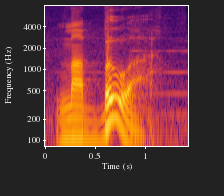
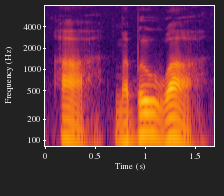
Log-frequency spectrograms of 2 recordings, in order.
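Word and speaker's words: מבוע: The word for fountain here is mabua. Mem be war. Mem is m beet in this case is the b. W is uh pronounced o or u sometimes w but you have me mu mabua war is pronounced w in this case uh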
